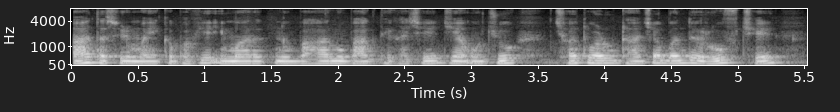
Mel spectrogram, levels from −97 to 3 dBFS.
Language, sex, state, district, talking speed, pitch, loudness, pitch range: Gujarati, male, Gujarat, Valsad, 175 wpm, 120 Hz, -17 LUFS, 115-130 Hz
